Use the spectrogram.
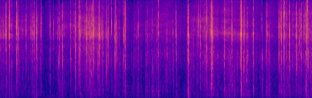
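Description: Fingertips and nails scratch and tap the wrinkled surface of a large, hollow, inflated silver mylar foil letter balloon. The result is a dense run of bright, crisp crinkling and scratching, broken by sharp, quick-decaying taps, with almost no low end.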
